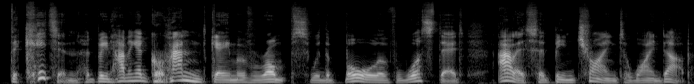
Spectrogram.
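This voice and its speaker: A man with a Southern accent reading a storybook as an audiobook narrator, in an expressive, theatrical way. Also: mid-range voice, no room sound, studio quality.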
